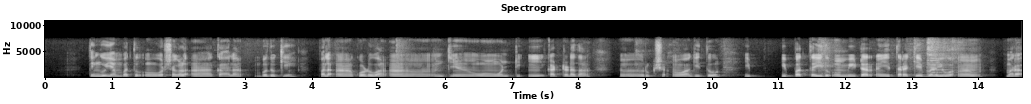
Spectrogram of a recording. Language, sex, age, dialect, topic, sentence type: Kannada, male, 36-40, Mysore Kannada, agriculture, statement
